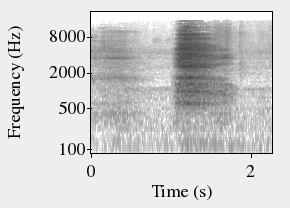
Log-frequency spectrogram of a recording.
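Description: A man's breath through the mouth while smoking a hand-rolled cigarette. A faint breath comes first, then a louder rush of air about a second in that fades over most of a second, like smoke being blown out after a drag.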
